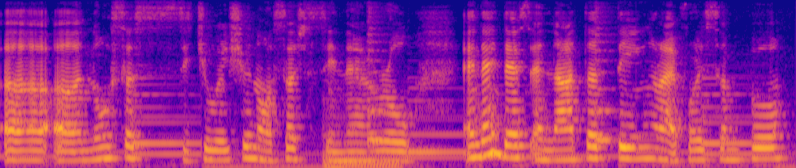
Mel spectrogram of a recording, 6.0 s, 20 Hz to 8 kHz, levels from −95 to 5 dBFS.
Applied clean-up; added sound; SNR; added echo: none; Piano + Bowed string instrument; 13 dB; none.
